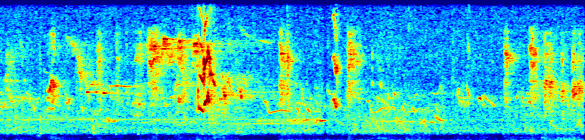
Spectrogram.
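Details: Several caged budgerigars chirp and warble at once in a busy, high-pitched chatter. Short squeaky notes and scratchy trills repeat rapidly, with a few louder sharp chirps breaking through.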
